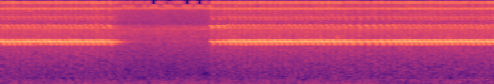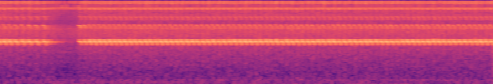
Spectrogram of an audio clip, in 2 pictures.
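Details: Continuous shrill cricket trill, fast pulsing and even, interrupted by two short gaps of quiet; a faint low hum in the background early on.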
